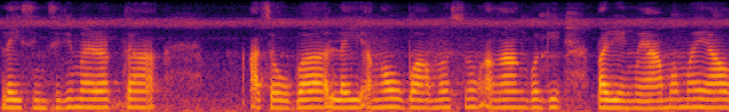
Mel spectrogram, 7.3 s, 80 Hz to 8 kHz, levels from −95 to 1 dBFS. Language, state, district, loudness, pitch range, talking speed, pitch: Manipuri, Manipur, Imphal West, -19 LUFS, 200-210 Hz, 105 wpm, 205 Hz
